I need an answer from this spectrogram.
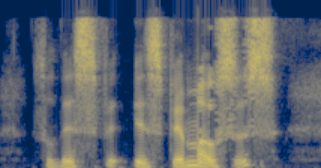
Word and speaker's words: phimosis: uh filmosis and note here the pH is pronounced as an F so this is phimosis It's a tightness of the purpose of the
